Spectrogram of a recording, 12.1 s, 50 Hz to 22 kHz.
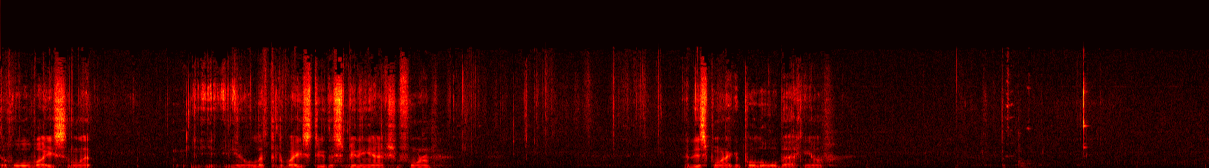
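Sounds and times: soft rustles: 0:01.2 - 0:06.9
plastic backing peeling: 0:01.9 - 0:06.7.

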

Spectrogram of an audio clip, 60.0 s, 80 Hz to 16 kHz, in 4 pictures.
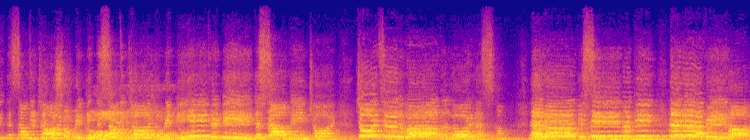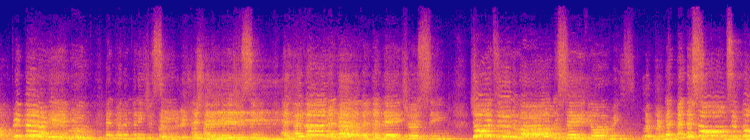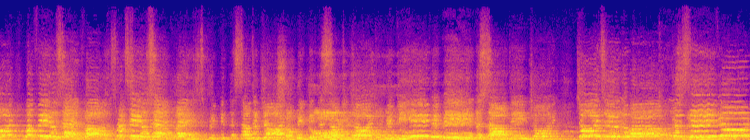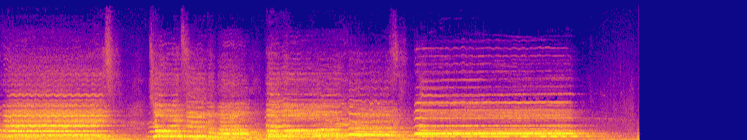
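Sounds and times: choir singing a hymn: 0:00.0 - 0:57.8.

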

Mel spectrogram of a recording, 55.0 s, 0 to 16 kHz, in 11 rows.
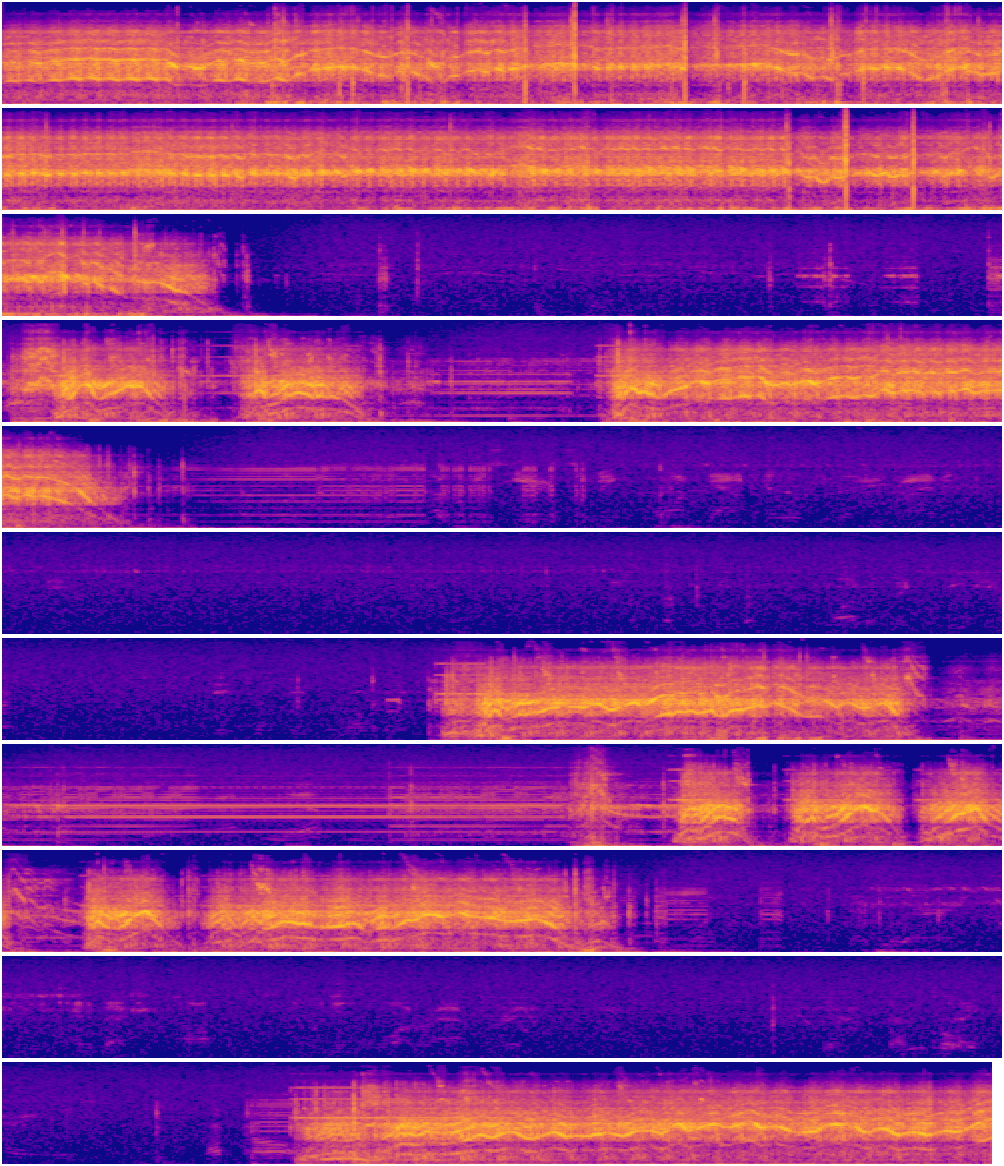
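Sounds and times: electric motor and gearbox whining: 0:00.0 - 0:11.6, 0:14.9 - 0:23.4, 0:32.1 - 0:44.7, 0:51.2 - 0:54.9.

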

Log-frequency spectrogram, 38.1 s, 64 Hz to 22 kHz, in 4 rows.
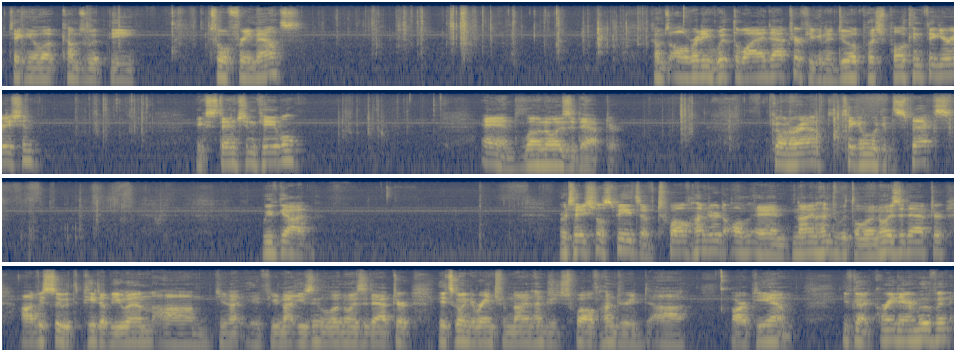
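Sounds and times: plastic clicks and rustles: 0:03.2 - 0:06.6, 0:10.2 - 0:11.1, 0:12.9 - 0:13.9, 0:16.0 - 0:17.0.

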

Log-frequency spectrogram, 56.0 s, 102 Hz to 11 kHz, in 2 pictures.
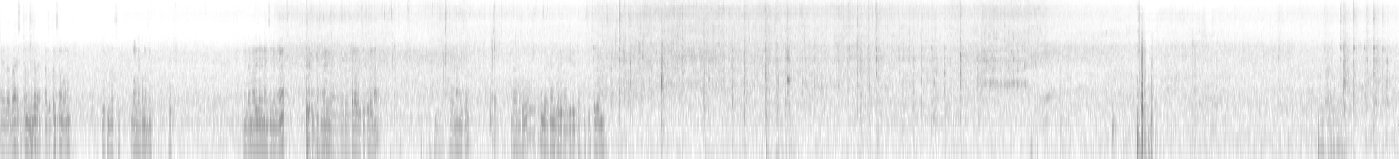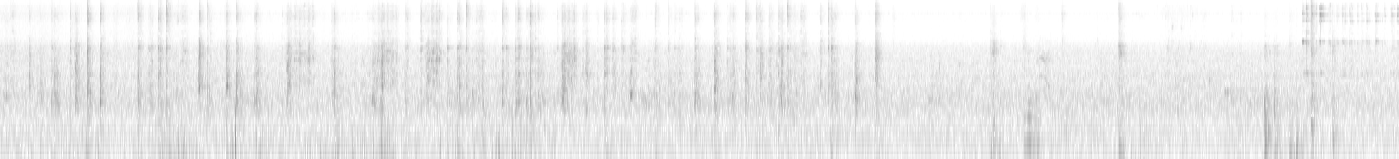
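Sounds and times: food sizzling in oil: 0:04.4 - 0:45.6
metal spatula clinking on frying pan: 0:54.0 - 0:55.9.

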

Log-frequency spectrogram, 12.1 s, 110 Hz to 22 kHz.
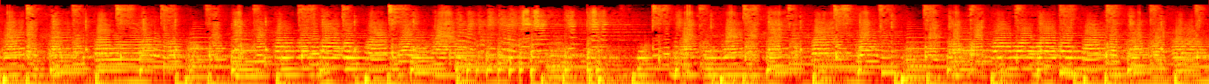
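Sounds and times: drums: 0:00.0 - 0:12.0
trumpets and trombones: 0:00.0 - 0:12.0.

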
